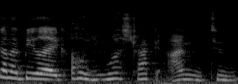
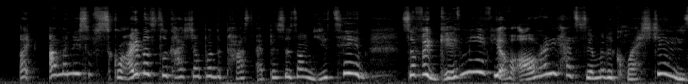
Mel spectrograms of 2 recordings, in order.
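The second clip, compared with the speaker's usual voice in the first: put-on Scottish accent, pitched up; 8 semitones higher, 4 dB louder than usual. Reading out a question to the judge on request, in a Scottish accent. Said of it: "hear you do the most authentic Scottish accent".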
